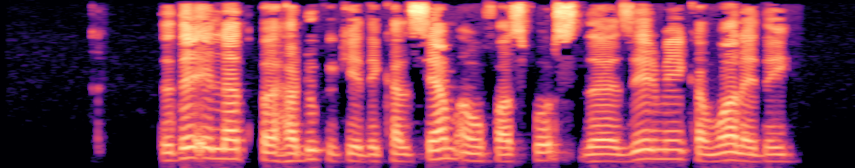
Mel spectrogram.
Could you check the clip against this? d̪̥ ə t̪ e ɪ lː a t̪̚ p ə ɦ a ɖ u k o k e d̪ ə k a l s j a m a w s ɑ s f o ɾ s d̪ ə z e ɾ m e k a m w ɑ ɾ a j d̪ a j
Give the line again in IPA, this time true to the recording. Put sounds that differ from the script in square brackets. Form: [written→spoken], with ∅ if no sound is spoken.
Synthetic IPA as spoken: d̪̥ ə [t̪→d̪] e ɪ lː a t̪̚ p ə ɦ a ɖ u k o k e d̪ ə k a l s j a m a w [s→f] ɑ s f o ɾ s d̪ ə z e ɾ m e k a m w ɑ [ɾ→l] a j d̪ a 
